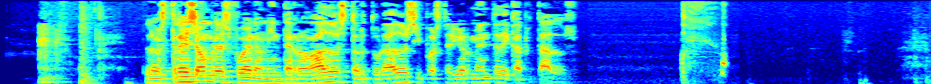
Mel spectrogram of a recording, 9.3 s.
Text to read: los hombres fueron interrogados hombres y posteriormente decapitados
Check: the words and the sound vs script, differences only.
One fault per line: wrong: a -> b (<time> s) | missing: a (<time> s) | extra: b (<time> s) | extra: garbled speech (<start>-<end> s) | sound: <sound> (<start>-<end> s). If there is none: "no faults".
extra: tres (1.7 s)
wrong: hombres -> torturados (3.5 s)
sound: cough (6.8-7.3 s)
